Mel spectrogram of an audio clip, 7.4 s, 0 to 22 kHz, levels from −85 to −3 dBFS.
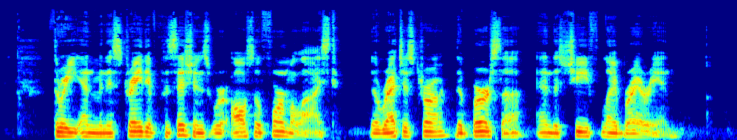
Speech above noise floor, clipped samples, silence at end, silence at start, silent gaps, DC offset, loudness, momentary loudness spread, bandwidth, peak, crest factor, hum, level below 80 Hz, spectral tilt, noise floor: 34 dB; under 0.1%; 0.6 s; 0.55 s; none; under 0.1%; -21 LUFS; 9 LU; 16 kHz; -2 dBFS; 18 dB; none; -60 dBFS; -5.5 dB/octave; -55 dBFS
